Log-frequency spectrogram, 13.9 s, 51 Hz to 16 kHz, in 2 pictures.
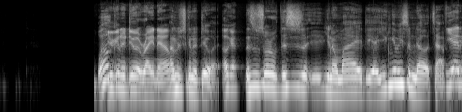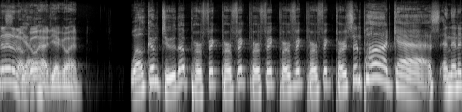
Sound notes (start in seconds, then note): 4.6 mumbles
